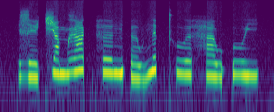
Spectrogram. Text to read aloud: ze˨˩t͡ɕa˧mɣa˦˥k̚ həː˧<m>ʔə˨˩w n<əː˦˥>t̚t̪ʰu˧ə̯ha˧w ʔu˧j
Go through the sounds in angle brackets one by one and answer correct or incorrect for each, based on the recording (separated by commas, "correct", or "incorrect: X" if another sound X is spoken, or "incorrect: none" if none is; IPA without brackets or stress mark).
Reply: incorrect: ŋ, incorrect: ə˦˥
